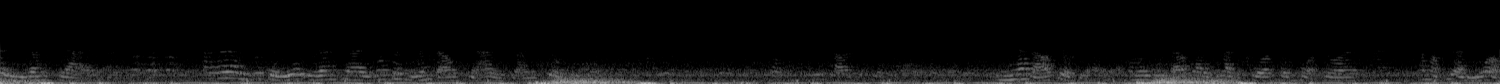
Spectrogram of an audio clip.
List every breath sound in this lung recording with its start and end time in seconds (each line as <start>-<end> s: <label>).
5.20-6.61 s: inhalation
11.29-12.70 s: inhalation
